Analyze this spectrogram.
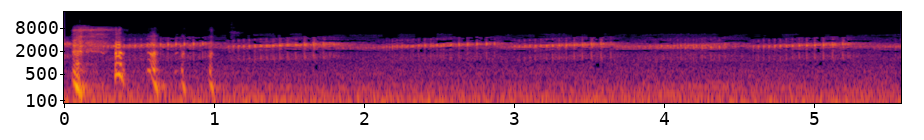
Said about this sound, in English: I'll play a clip for our listeners of being serenaded by the frogs there, which was actually pretty lovely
